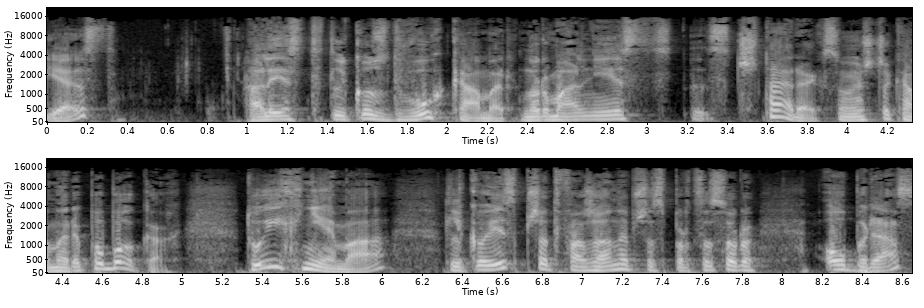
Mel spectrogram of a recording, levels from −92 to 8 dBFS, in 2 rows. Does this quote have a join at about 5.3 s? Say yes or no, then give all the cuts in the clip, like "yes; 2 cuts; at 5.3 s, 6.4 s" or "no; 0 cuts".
no; 0 cuts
